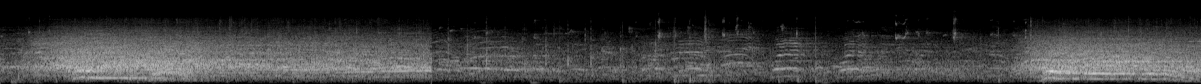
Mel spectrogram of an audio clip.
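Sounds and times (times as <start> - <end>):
crowd cheering: 0.0 - 6.0, 10.1 - 12.0.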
